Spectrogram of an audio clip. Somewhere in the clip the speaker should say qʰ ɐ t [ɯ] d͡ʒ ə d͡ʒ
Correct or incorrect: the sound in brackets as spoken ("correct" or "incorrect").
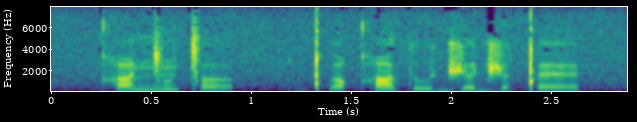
incorrect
